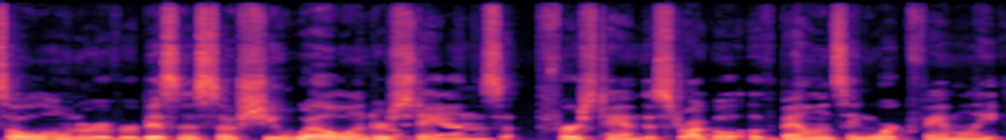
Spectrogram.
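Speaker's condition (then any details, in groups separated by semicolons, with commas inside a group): No condition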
